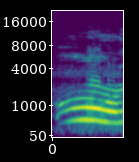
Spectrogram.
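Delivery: high, loud mock groan of effort; strongman's hammed-up heaving cry; straining roar. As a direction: roar as if pushing over pillars. Samson strains at pillars, acted.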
